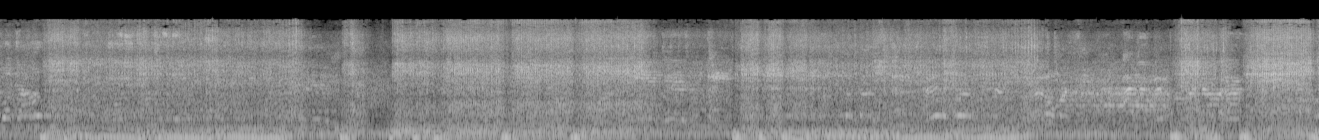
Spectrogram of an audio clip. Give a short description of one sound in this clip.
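A car engine rumbles steadily at idle nearby.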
